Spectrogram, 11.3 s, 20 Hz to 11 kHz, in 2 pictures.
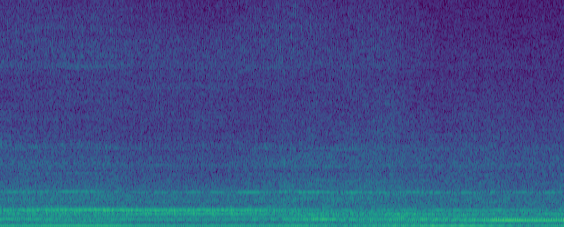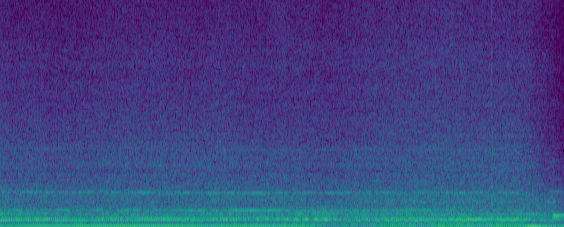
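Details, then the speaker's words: BMW E60 M5 S85 V10, first run after new rod bearings, no coolant, secondary air pump hose disconnected: smooth, even low idle hum, no bottom-end knocking or ticking; normal idle. "Okay. Everything actually sounds really good. I can't hear that secondary air pump screaming because it's not hooked up, or the hose isn't hooked up to anything."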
